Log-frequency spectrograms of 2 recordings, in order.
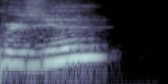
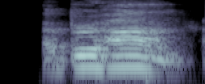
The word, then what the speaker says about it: Bruján: Vidal Bruján? – Bruján, I think Bruján? It's how you pronounce it. – Sorry, B R U J A N.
